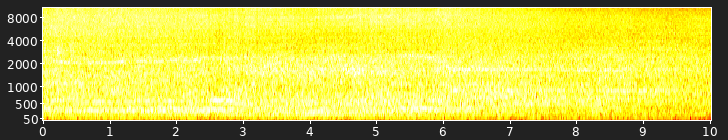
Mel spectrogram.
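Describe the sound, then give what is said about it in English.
A loud truck rumbles past with a steady, dense roar of engine and road noise that holds for several seconds, then eases off slightly toward the end. No one speaks. “Oh, look, now there's a loud truck.”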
